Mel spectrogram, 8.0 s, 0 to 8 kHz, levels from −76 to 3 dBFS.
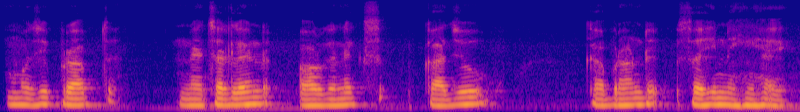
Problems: none marked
